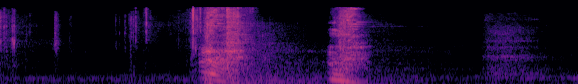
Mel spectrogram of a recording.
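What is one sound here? Footsteps fall on a hard floor indoors.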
